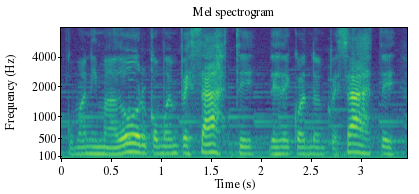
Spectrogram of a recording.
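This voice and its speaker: A woman hosting a radio talk show, warmly introducing her guest and chatting with him, and laughing easily. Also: low voice, fairly even intonation, moderate pace, soft background music. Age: older. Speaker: radio host.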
